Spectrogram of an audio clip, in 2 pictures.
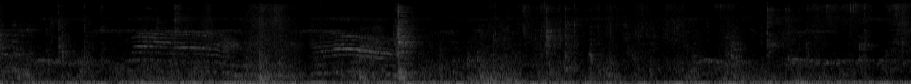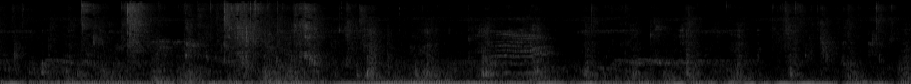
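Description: A cat meowing a few times, with two clear, rising-and-falling meows in the first four seconds and fainter ones later, over eating sounds: short clicks and chewing, and a steady low hum.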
